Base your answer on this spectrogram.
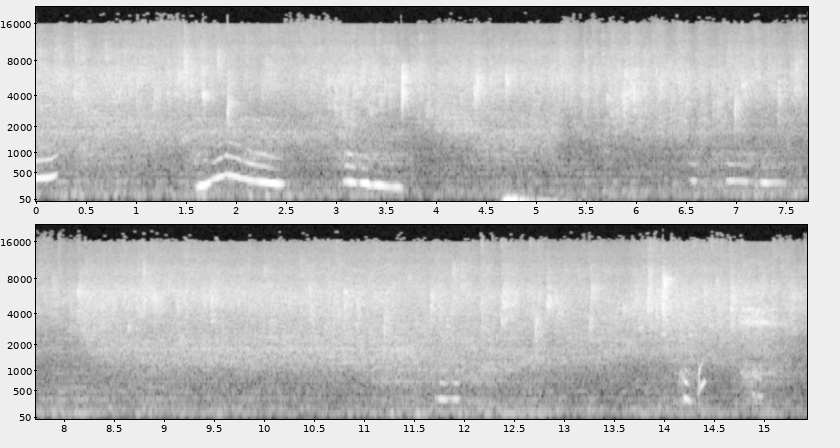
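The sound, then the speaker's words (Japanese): Water runs steadily while someone's hair is washed, a continuous broad splashing wash with brief voice sounds early on and a few soft bumps along the way. “他人の髪を洗うのって楽しいのね。”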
